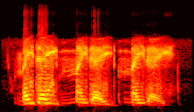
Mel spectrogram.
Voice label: vehicles airplane pilot radio chatter comms control tower says mayday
